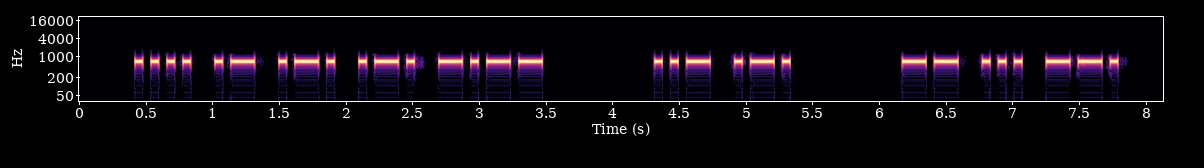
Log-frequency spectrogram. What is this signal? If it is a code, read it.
Morse code, heard as a keyed tone, about 20 wpm, 700 Hz. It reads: HARRY UR MSG
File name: UK MASTER QSOs TRAINING / 20WPM / UK MASTER QSOs 0051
